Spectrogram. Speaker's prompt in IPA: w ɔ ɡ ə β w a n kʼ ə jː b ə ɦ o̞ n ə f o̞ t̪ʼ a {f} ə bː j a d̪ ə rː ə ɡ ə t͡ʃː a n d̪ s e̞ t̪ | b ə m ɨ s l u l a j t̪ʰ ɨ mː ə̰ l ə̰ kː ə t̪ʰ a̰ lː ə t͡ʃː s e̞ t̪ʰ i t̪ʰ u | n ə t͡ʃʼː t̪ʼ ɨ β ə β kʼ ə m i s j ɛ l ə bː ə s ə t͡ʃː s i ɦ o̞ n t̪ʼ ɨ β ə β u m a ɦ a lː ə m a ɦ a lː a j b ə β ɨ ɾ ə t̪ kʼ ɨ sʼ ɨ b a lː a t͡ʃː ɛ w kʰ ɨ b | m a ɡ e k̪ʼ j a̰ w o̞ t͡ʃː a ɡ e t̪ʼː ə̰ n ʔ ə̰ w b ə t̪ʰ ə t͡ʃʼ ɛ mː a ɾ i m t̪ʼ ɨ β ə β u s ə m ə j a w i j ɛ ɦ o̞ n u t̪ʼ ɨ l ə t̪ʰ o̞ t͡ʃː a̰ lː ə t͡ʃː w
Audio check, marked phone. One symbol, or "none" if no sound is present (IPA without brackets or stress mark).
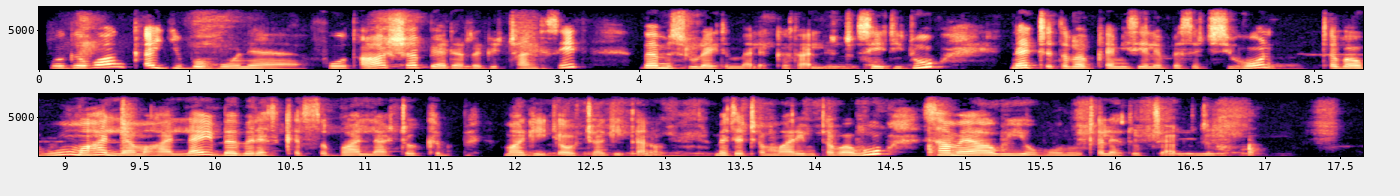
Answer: ʃ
